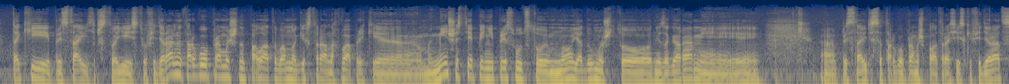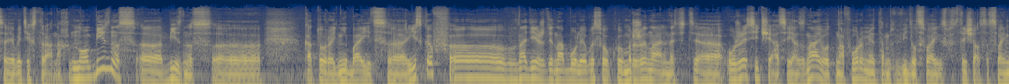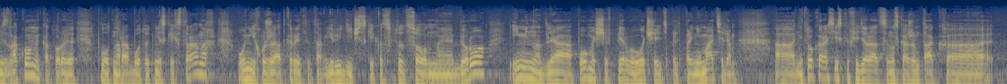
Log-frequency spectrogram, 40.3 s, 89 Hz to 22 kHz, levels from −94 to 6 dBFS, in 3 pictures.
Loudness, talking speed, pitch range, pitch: -21 LUFS, 130 wpm, 90-120 Hz, 100 Hz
